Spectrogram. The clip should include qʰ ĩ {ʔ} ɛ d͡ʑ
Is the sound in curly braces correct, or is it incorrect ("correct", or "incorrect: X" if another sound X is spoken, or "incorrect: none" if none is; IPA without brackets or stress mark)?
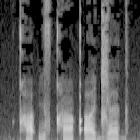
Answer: incorrect: qʼ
